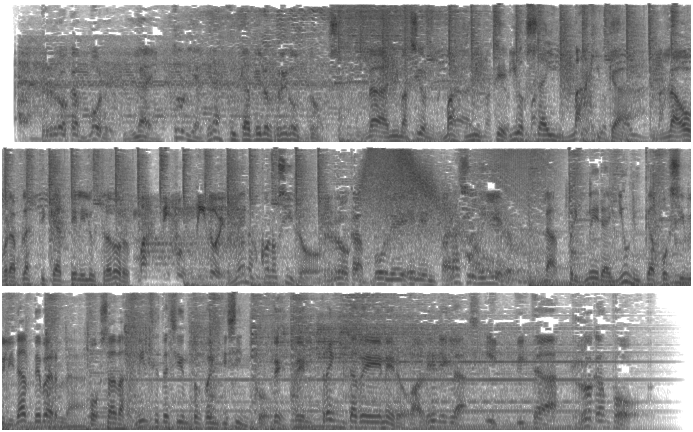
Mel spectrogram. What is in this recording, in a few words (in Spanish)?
spot de radio; rocambole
